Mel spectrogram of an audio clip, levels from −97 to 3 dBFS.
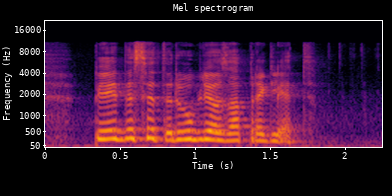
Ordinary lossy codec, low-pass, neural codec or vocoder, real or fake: none; 10.8 kHz; none; real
